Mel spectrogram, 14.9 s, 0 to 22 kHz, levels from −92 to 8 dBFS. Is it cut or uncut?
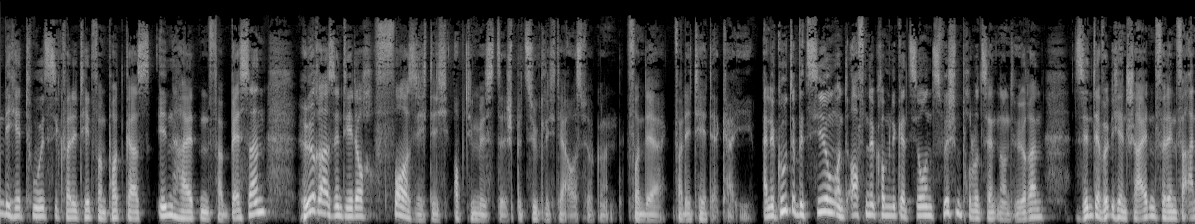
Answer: cut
